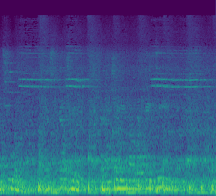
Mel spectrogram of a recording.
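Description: Parade band music playing for the dancing majorettes: held low notes throughout, with high bell-like tones ringing over them about half a second in and again near the end.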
